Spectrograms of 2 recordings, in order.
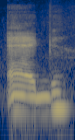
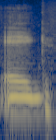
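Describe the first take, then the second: First: The word has a general West Coast vowel. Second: The word has a Seattle-accent vowel. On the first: "I don't say egg" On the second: "I say egg"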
